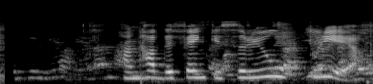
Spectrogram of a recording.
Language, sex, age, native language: Icelandic, female, 8, Icelandic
